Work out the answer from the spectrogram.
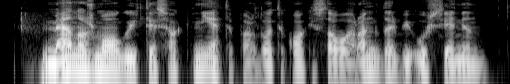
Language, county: Lithuanian, Kaunas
